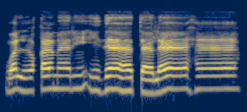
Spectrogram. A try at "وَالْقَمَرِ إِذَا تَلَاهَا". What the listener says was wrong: আচ্ছা কফের উচ্চারণটা কি অনেকটা কামারি না কমারি? ক কিছুটা আকারের মিশ্রণ, এটা থাকবে না। ক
